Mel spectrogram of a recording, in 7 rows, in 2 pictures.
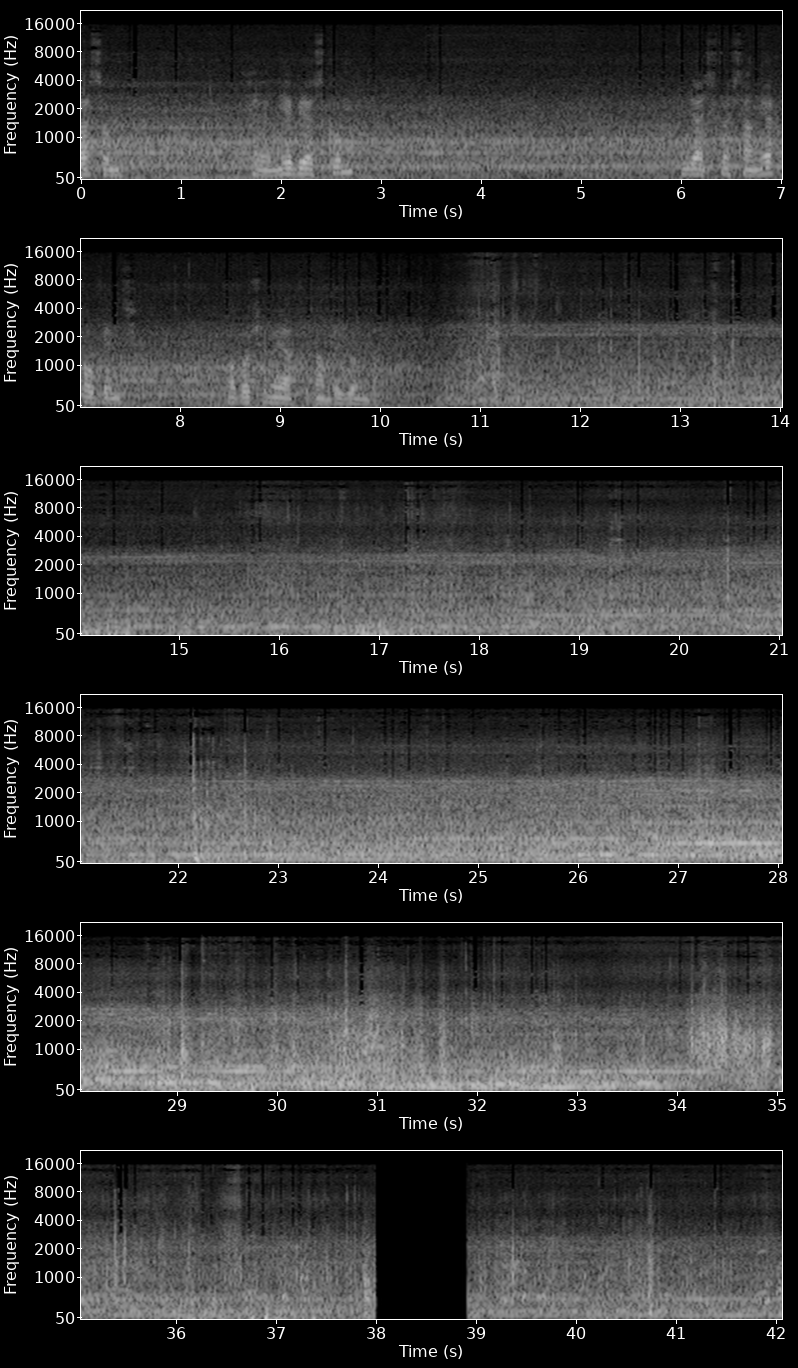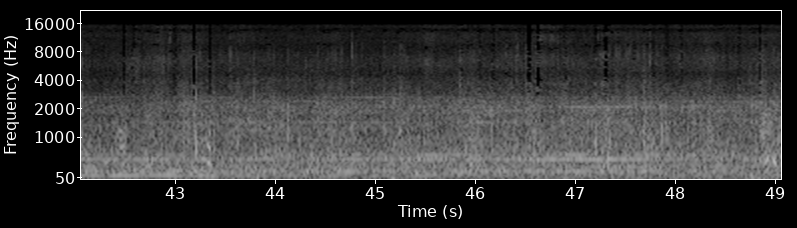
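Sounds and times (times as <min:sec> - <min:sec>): chairlift machinery humming: 0:00.0 - 0:38.0, 0:38.9 - 0:49.0
skis sliding on snow: 0:28.7 - 0:37.8.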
